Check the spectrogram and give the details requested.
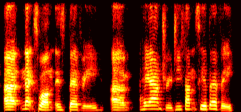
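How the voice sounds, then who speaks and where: A woman's voice: mid-range voice, expressive, normal speed. A well-spoken woman from Kent who hosts a podcast. She explains things patiently in casual chat and laughs often. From Kent, England. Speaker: podcast host.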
